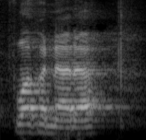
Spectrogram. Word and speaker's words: Fluffanutta: This is the grilled Fluffanutta. There we go. That's how you say it. Like I said earlier, you gotta say it with a Boston accent, otherwise it's not, you're not saying Fluffernutter.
